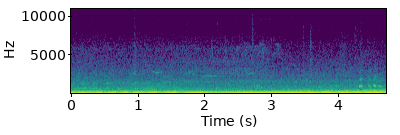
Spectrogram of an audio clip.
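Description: Turbocharged Mazda Miata four-cylinder engine running at steady low revs while the car rolls along slowly, with the pitch rising slightly near the end.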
